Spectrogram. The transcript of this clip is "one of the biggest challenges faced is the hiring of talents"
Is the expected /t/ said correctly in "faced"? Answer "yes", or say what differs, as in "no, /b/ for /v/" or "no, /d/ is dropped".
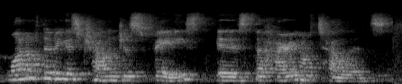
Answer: no, /t/ is dropped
